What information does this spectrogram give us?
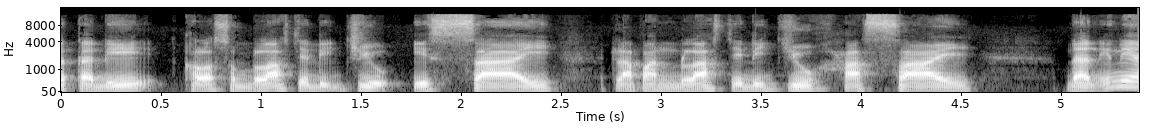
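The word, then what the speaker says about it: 一歳: Di sini untuk usia sebenarnya gampang Minasang di akhirnya tinggal ditambahin sa tapi ada beberapa pengecualian seperti contohnya di 1 tahun dia jadi isai.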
